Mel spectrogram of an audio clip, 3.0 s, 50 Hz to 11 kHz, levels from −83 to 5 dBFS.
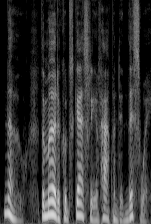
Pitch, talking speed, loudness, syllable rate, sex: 135 Hz, 200 wpm, -19 LUFS, 5.8 syllables/s, male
